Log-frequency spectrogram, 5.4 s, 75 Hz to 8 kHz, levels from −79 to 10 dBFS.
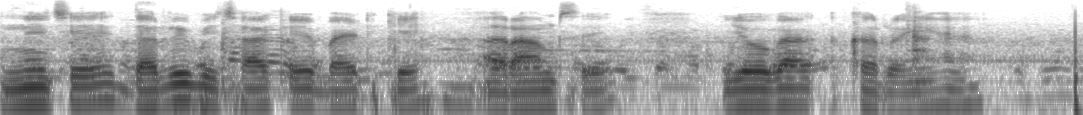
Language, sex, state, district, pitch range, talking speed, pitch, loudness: Hindi, male, Bihar, Kaimur, 105-115 Hz, 135 wpm, 110 Hz, -17 LUFS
